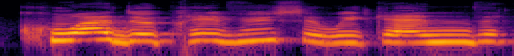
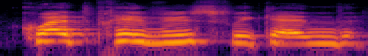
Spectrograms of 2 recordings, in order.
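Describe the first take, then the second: First: The sentence is spoken slowly. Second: The sentence is spoken fast with vowels dropped. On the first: "On va la répéter dans un premier temps lentement" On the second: "on va parler rapidement"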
